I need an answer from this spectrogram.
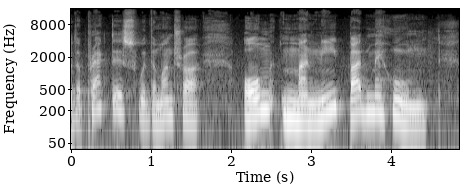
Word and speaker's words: Om Mani Padme Hum: Tonight, we have in store the practice with the mantra OM MANI PADME HUM that Samael has asked us to pronounce OM MASI PADME HUM.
